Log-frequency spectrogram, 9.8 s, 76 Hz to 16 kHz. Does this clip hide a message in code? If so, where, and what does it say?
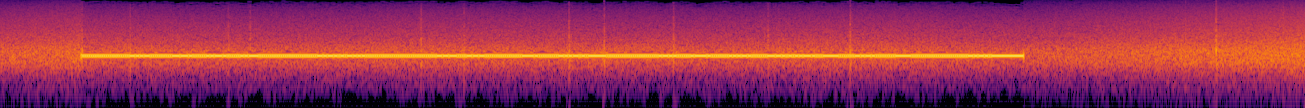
Yes: PSK63 (62.5 baud) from 0.6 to 7.7 s, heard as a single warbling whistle, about 1010 Hz, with radio static and static crashes.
